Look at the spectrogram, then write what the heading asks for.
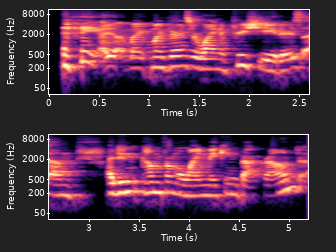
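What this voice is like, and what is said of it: American Californian accent. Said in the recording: “People can hear from your accent that you're not South African, that you are an American, and you're from California, and you've maintained your accent”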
